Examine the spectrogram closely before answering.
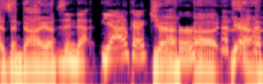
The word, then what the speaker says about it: Zendaya: timothy chalamet zen how do you say it zendaya zendaya zinda yeah okay uh yeah she's in spiderman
